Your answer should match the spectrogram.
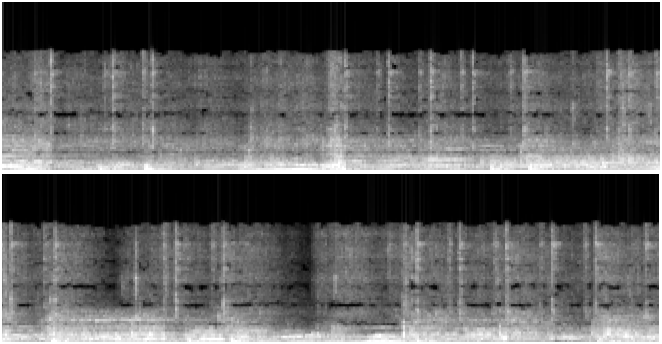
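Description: Orchestra of violins and other strings playing, sustained low notes under a melody, with a steady beat of light percussive strokes.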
